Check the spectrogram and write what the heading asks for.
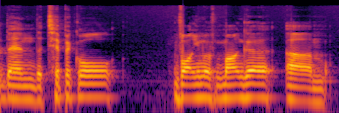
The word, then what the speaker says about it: manga: They're larger than the typical volume of manga, or manga, however you prefer to pronounce it. I know it's supposed to be manga.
